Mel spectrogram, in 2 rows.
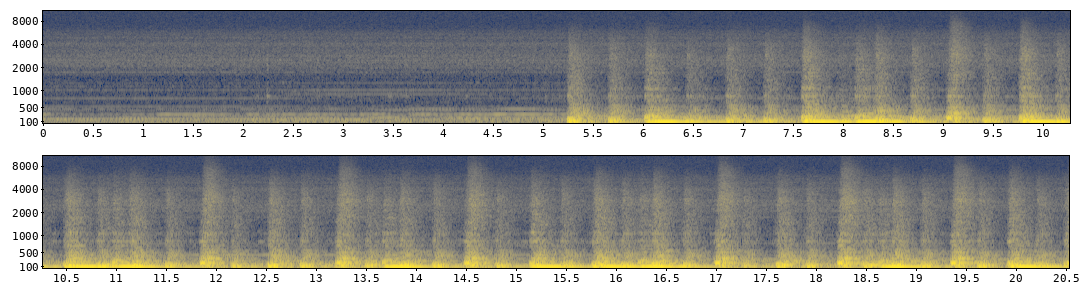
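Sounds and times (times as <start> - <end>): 
bass guitar through amp recorded with M160 microphone: 5.4 - 20.5.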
